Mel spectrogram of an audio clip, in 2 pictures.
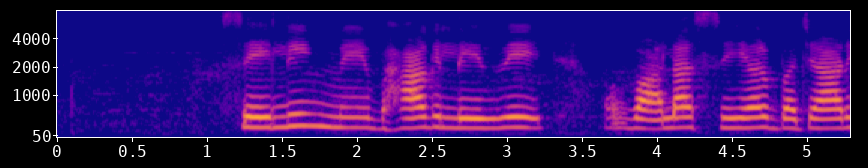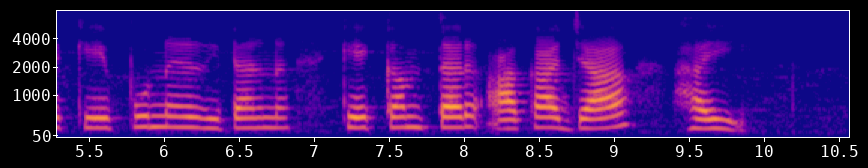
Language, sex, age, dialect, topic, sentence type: Magahi, female, 36-40, Western, banking, statement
